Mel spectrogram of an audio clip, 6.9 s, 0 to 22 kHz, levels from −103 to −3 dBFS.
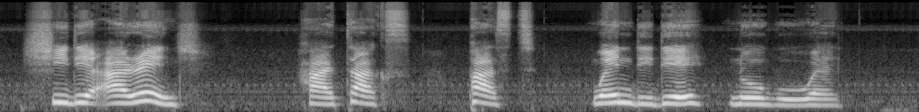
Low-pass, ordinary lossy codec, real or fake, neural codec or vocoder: none; none; real; none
